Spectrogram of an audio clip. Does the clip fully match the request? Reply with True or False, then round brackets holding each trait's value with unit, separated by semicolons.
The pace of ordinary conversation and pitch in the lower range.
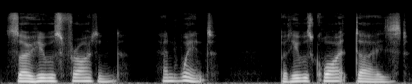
False (160 wpm; 145 Hz)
